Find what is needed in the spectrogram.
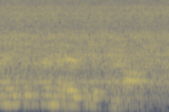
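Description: A small electric motor whirring steadily, with faint talk behind it.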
